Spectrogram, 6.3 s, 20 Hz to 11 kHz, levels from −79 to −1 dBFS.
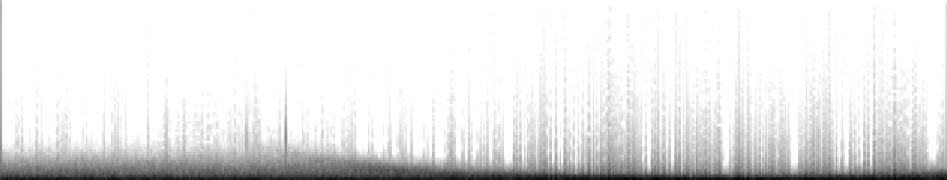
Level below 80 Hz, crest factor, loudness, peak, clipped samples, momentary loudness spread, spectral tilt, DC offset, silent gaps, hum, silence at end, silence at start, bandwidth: -10 dBFS; 8 dB; -11 LUFS; 0 dBFS; under 0.1%; 3 LU; -14 dB/octave; under 0.1%; none; none; 0 s; 0 s; 1.8 kHz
